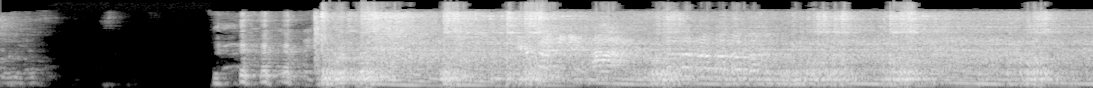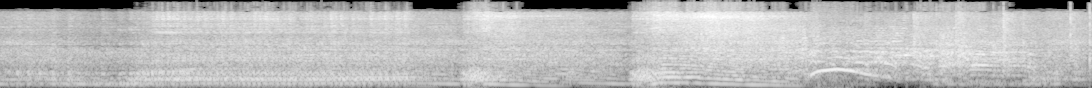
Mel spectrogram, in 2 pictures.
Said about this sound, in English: for an American dirt bike, this thing's killing the KTM and the Husqvarna. Yeah. Start it up.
